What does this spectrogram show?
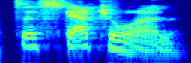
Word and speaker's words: Saskatchewan: know how to say sasat SAS I don't know how to say it sorry Saskatchewan there you go perfect Washington yeah uh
